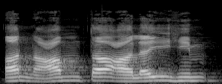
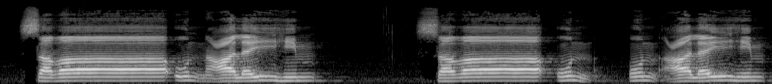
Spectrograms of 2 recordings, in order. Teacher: غنہ نہیں ہوگا، آواز ناک کے اندر نہیں جائے گی، بلکہ اس کو واضح کر کے ظاہر کر کے پڑھا جائے گا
